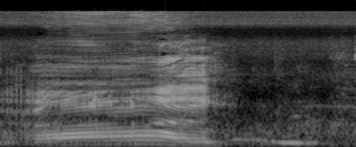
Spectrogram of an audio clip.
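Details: White tiger at The Big Cat Sanctuary giving a cow-like call: a drawn-out, deep, harmonic moan of about two seconds that swells slightly and then sinks, followed by a shorter low grunt, with laughter just before.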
